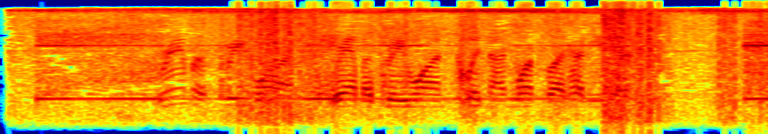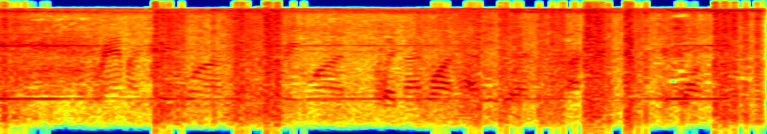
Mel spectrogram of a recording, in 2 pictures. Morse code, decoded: none

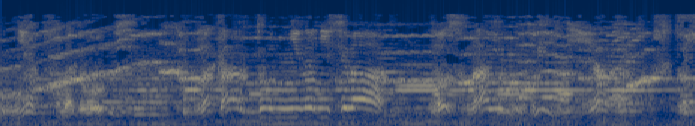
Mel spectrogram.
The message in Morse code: none

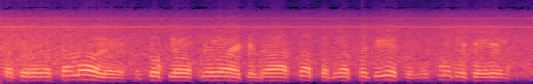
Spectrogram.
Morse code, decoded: none

